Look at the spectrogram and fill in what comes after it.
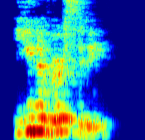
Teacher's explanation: that i t y ending is almost always itty with the light d sound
